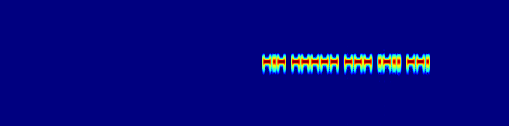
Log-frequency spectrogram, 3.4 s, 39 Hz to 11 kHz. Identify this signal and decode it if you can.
Morse code, heard as a keyed tone, about 75 wpm, 700 Hz. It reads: K0OLG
